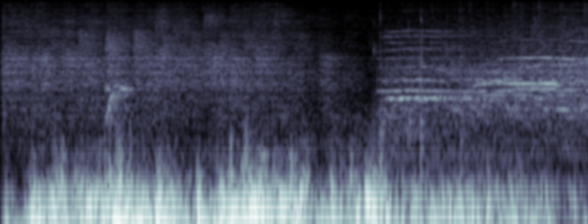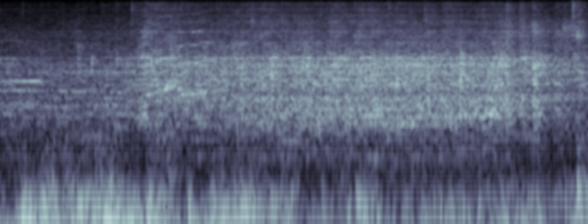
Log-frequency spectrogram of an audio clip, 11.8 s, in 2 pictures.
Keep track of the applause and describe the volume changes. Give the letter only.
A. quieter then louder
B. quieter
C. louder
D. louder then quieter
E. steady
C.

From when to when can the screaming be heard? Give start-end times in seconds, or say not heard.
0.9-1.3, 7.2-8.0.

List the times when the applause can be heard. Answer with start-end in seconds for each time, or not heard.
0.0-11.7.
